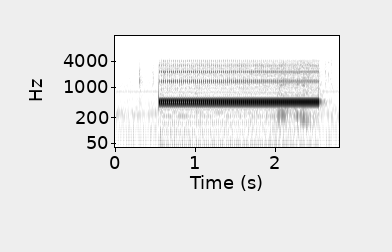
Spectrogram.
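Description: A telephone line gives a steady, loud, pure dial tone that holds for about two seconds, then stops cleanly against a quiet background.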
